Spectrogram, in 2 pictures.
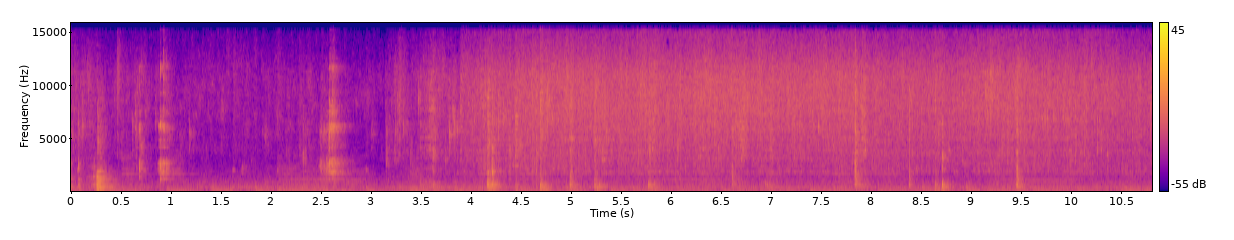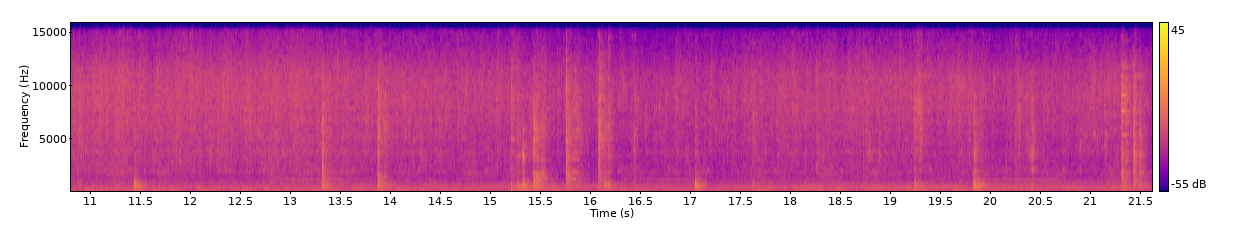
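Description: Sliced shallots, green chilli and mustard seeds sizzling in hot oil in a metal kadai for a tempering, the sizzle growing louder about four seconds in. A steel spatula scrapes and clicks against the pan as they are stirred.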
